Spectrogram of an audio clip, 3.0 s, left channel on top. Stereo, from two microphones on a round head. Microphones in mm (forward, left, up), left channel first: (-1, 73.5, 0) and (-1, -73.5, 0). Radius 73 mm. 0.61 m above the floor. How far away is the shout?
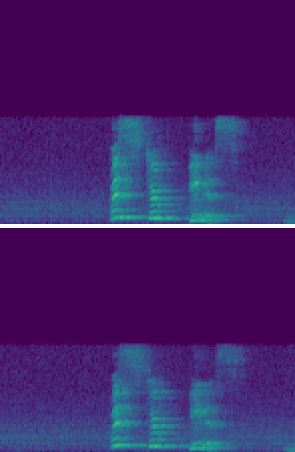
About 5 m.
